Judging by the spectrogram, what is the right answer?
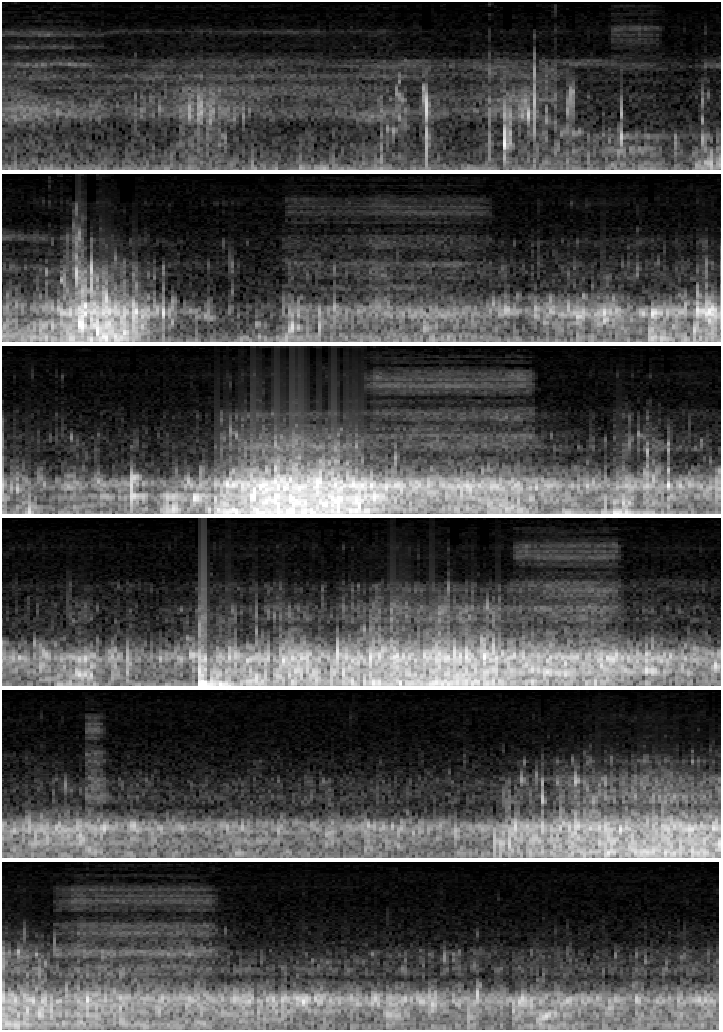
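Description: Scuba regulator exhaust bubbles gurgling underwater, a burst about every six seconds with each breath out, with quieter water sounds and small clicks between.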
